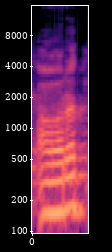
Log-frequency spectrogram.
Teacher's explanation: عین عربی میں حلقوی صفیری مصمتہ ہے، لیکن اردو میں مصوتے کی آواز دیتا ہے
